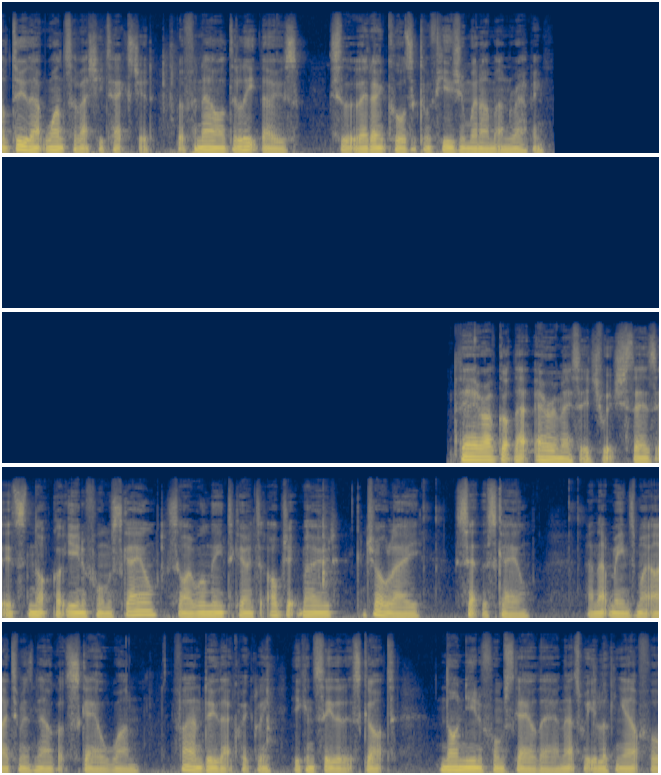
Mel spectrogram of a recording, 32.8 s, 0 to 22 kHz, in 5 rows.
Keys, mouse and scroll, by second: 1.6 Delete, 2.6-3.2 middle drag, 5.4 scroll down 3, 5.6 middle click, 6.0 scroll down 1, 6.0-7.6 shift+middle drag, 7.6 click, 8.2 Tab, 8.2 a, 8.5 u, 9.7 Tab, 9.9-10.5 shift+middle drag, 10.5 click, 11.0 KP_Divide, 11.2 middle click, 11.6 2, 11.7 alt+click, 12.0 ctrl+e, 12.1 middle click, 12.4 3, 12.7 ctrl+e, 12.8 middle click, 13.0-13.4 scroll down 2, 13.2 KP_Divide, 13.4 shift+middle click, 13.7 Tab, 13.8-15.4 shift+middle drag, 15.4 click, 15.6 KP_Decimal, 15.9 KP_Divide, 16.0 scroll down 2, 16.1 middle click, 16.2 Tab, 16.4 2, 16.6 click, 16.9 ctrl+e, 17.0 a, 17.2 u, 21.2 Tab, 24.0 ctrl+a, 28.4 ctrl+z.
